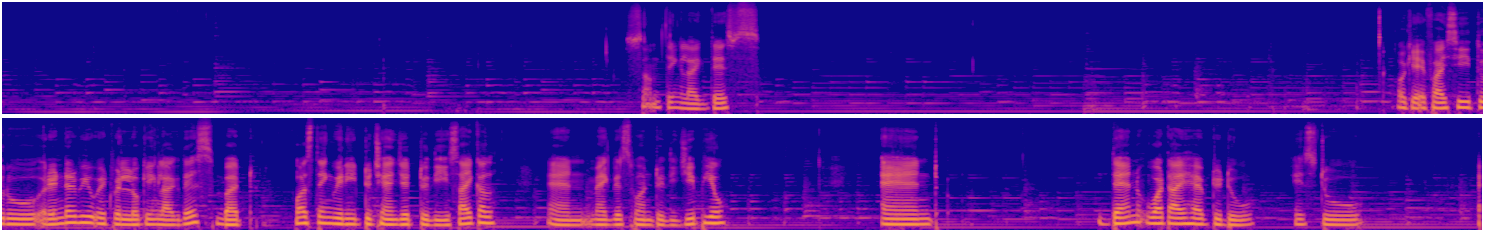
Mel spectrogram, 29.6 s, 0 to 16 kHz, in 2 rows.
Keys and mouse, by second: 3.5-5.0 drag, 7.8 click, 8.8 g, 12.5 click, 12.5 s, 12.8 z, 18.0-19.0 drag, 19.6 click, 19.9-20.7 drag, 28.2 z, 28.9 Tab.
